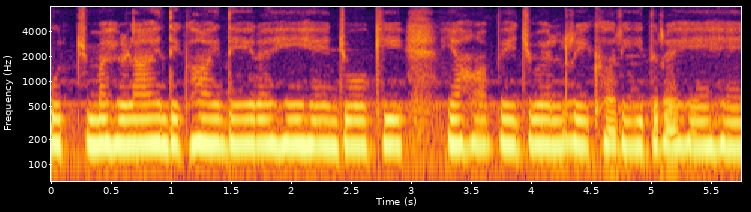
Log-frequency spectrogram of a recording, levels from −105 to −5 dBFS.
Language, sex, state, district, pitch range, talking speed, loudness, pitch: Hindi, female, Himachal Pradesh, Shimla, 170-175 Hz, 145 wpm, -11 LUFS, 175 Hz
